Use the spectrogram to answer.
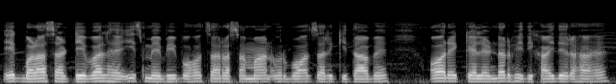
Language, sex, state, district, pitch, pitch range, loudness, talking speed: Hindi, male, Jharkhand, Ranchi, 135 Hz, 135-140 Hz, -17 LUFS, 215 wpm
